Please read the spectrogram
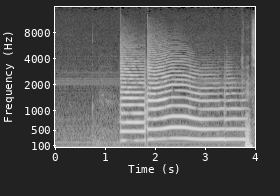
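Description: Electric guitar in C standard tuning playing a slow lead phrase. A note on the 7th fret of the third string is picked, then the 9th fret is sounded about half a second later. That note is bent up slightly and slowly released, ringing for about two seconds before it is cut off.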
